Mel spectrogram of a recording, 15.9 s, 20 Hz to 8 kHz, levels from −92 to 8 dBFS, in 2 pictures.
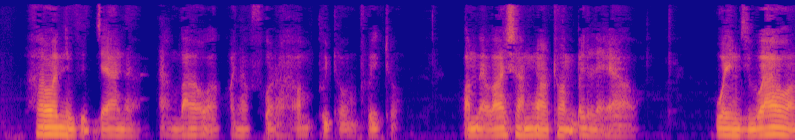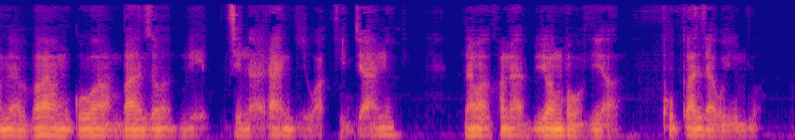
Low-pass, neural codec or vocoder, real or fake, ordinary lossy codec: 7.2 kHz; codec, 16 kHz in and 24 kHz out, 0.6 kbps, FireRedTTS-2 codec; fake; MP3, 32 kbps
